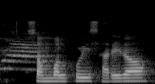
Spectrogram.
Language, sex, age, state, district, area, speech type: Odia, male, 18-30, Odisha, Balangir, urban, spontaneous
